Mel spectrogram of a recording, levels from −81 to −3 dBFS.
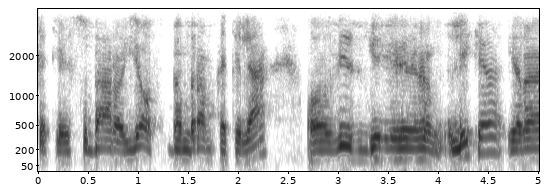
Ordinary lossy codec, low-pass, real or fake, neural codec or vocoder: Opus, 16 kbps; 3.6 kHz; fake; codec, 44.1 kHz, 3.4 kbps, Pupu-Codec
